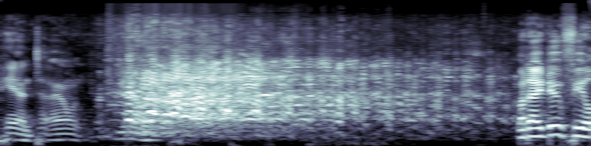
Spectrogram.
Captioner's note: audience laughs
